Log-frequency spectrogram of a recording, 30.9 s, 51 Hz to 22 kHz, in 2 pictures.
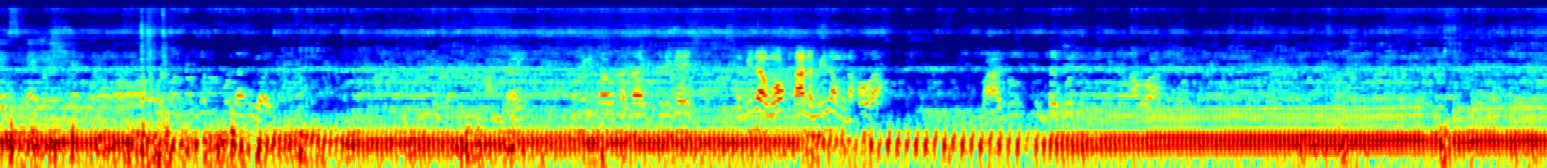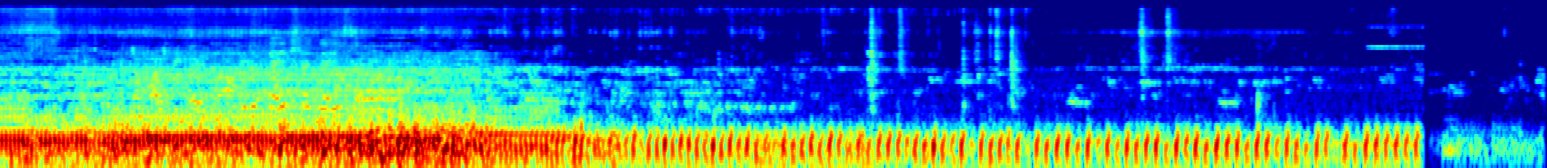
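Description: Suzuki Raider J 115 Fi motorcycle, a single-cylinder four-stroke, running steadily while ridden with two people aboard. Its sound fades and thins out after about twenty seconds.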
